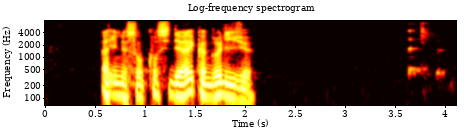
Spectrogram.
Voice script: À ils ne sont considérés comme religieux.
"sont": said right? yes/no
yes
